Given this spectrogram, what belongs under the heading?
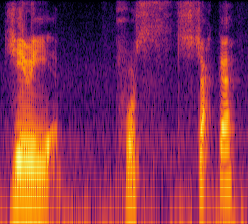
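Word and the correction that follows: Jiří Procházka: Prazka, I think, yeah. – Prazka. I'm glad you're here, James, to let me know.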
